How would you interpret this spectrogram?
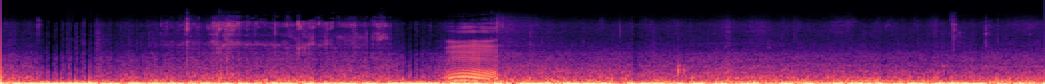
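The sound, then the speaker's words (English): A single loud gulp of coffee, a brief gurgling swallow with a throaty pitched edge, rising out of a steady low rumbling background noise. The coffee is Blue Mountain Jamaican from a giant bulk bag bought at Costco. “I'm going to take a big old gulp of coffee in your ears, and then we'll get started.”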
